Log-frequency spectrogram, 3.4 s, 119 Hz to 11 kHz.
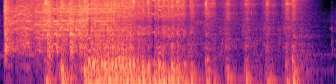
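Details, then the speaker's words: Junkyard LS engine with HEI distributor, true cold start at 40°F: cranks, catches, then stumbles lumpy with missing pulses, seemingly firing on about three cylinders; owner suspects he disturbed the ignition timing. "Act like it's only hitting on about three cylinders. What's going on here?"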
